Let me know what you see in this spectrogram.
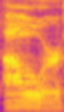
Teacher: i end up with a vowel to vowel linking i don't have to intentionally put a w there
